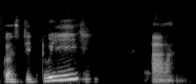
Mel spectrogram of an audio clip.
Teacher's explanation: la tonicidad va específicamente sobre la vocal I de manera concreta, ¿vale? Y es esa la sílaba tónica.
